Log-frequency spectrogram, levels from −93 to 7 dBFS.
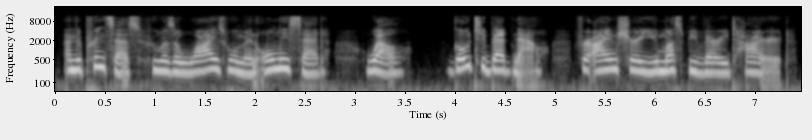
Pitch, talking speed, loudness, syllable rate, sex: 230 Hz, 195 wpm, -18 LUFS, 4.7 syllables/s, female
